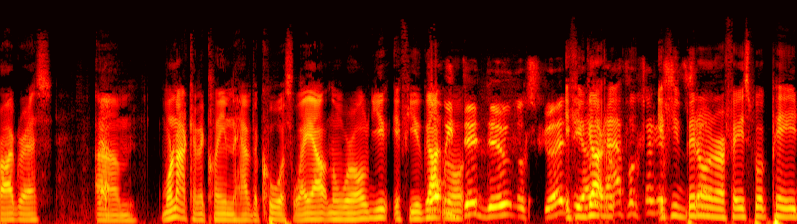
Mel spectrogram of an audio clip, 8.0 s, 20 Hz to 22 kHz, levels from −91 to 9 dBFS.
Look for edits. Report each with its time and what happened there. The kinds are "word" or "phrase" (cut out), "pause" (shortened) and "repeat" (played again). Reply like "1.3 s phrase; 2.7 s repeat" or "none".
1.4 s pause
